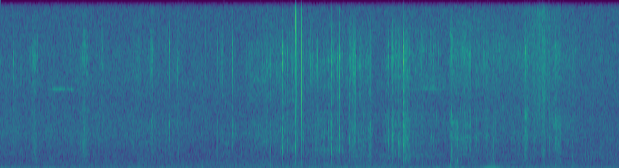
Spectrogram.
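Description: Quiet outdoor background: a steady low rumble with faint rustles and scattered light clicks, one sharper click about three seconds in.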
